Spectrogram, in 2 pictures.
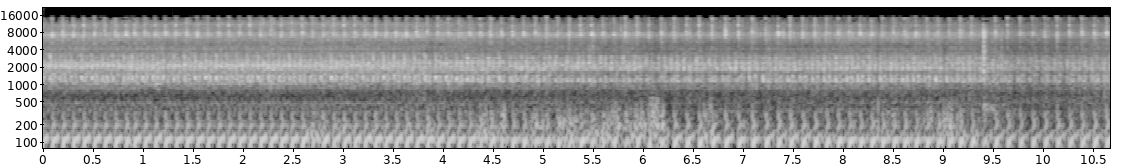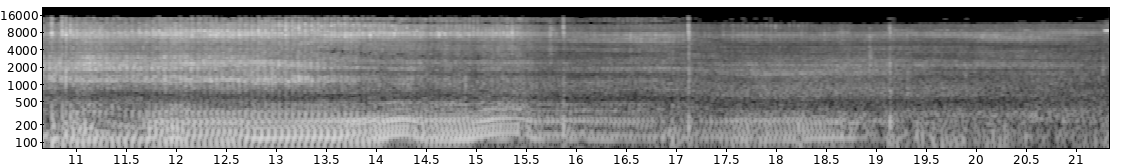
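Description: Kawasaki Vulcan 750 motorcycle's V-twin engine idling with a steady, even pulse, then revving up and down as it pulls away about twelve seconds in, its sound fading as the bike rides off into the distance.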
